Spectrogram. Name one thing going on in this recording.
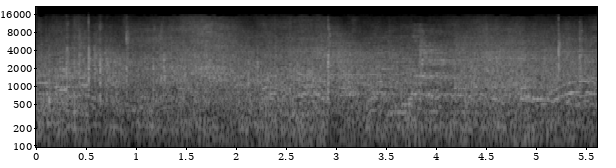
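Skate blades scrape and hiss across the ice in a large echoing hall.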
